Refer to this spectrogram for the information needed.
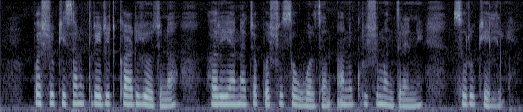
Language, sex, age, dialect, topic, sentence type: Marathi, female, 31-35, Northern Konkan, agriculture, statement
